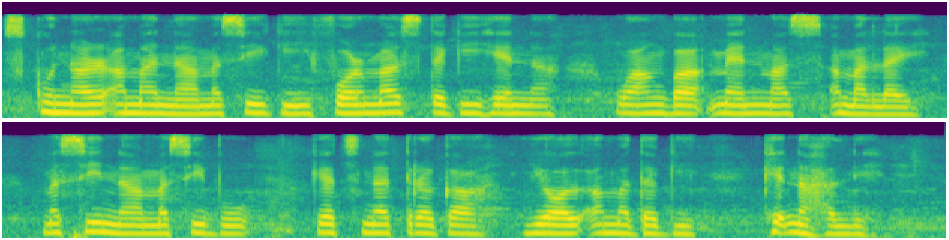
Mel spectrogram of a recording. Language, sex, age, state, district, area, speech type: Manipuri, female, 45-60, Manipur, Chandel, rural, read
